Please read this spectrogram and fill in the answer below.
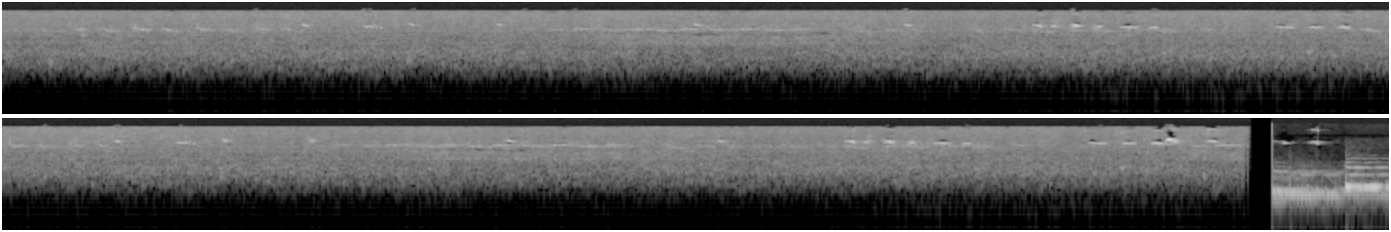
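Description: Faint outdoor ambience: a steady hiss with many short, high bird chirps scattered through it, bunching up about eight and ten seconds in and again near the end.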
